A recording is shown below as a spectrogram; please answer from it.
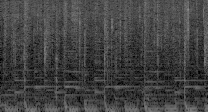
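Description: Food searing in a hot pan, a dense, steady sizzle with brief crackling bursts, mixed with background music throughout.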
